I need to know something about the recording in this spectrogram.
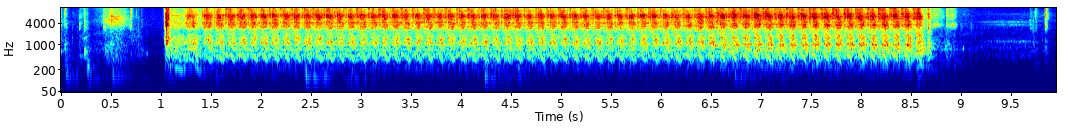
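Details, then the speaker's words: Petrol carburettor engine with coil and distributor, fuel poured into carburettor float overflow: steady starter cranking about three turns a second for seven seconds, never fires; crank no start, owner suspects lacking spark. "I think we might be lacking in the sparks, you know."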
